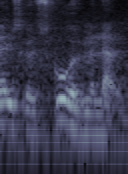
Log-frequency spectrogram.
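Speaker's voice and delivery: usual speaking voice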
